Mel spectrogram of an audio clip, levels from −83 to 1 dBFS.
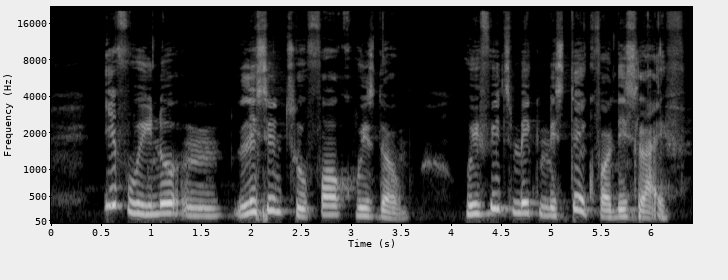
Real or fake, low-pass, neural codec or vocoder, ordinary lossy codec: fake; none; vocoder, 48 kHz, 128 mel bands, Vocos; none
